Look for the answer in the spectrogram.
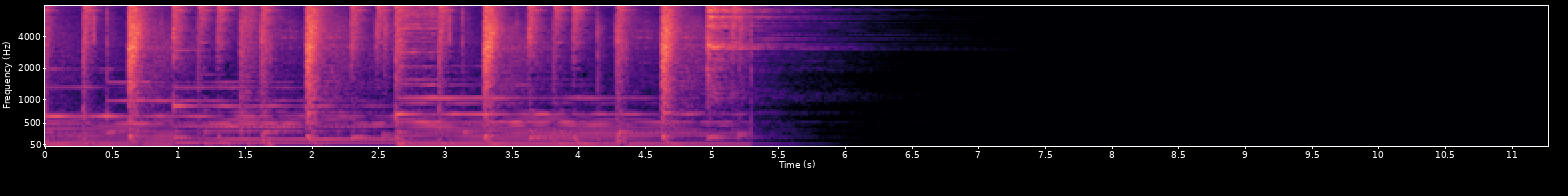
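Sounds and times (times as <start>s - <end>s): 
short melody: 0.0s - 5.9s.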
